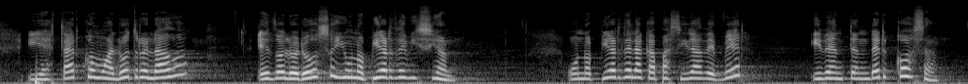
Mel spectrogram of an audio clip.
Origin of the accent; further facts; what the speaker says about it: Temuco, Araucanía, Chile; Yo también soy de Temuco.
